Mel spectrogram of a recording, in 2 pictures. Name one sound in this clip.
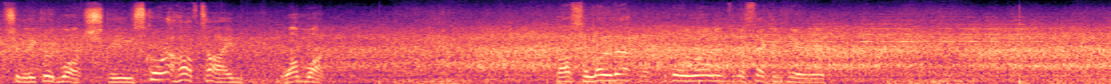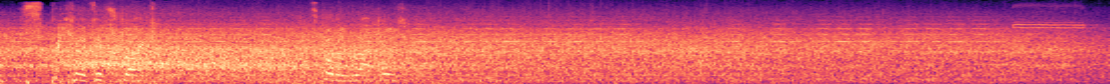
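A large stadium crowd roars steadily.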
